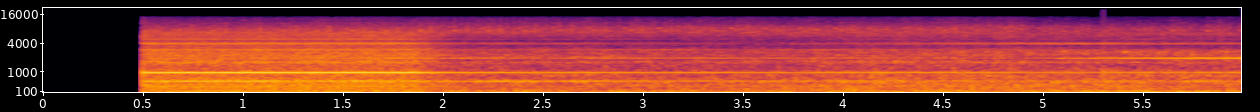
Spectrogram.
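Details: 2010 BMW E90 325i: clear high steady whine over a quiet engine, strongest in the first two seconds then fading; comes and goes, cleared by restarting but returns next day; cause not pinned down.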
